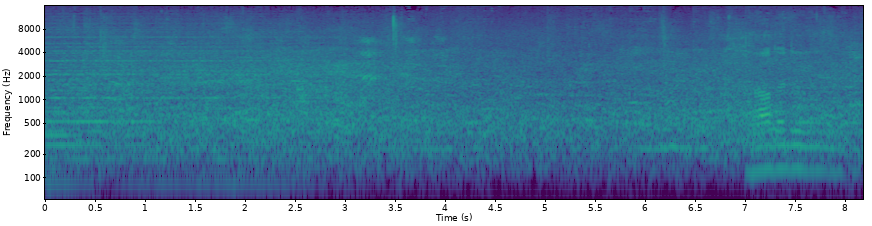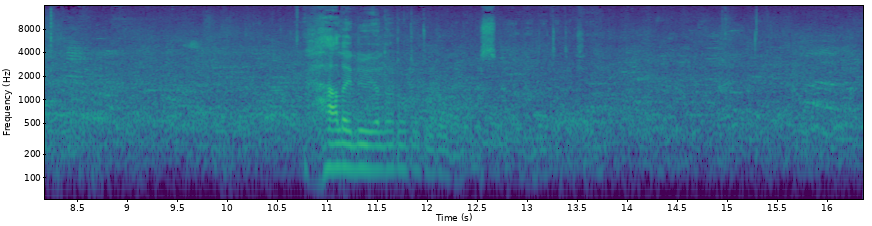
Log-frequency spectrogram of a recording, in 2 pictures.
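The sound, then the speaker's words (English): A large crowd of people turning around to greet each other chatters all at once, a steady, dense murmur of many overlapping voices with brief louder bursts of laughter or exclamation rising above the hubbub. “Turn around and greet 2 or 3 people again.”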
